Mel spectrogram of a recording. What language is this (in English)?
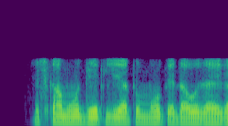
Hindi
